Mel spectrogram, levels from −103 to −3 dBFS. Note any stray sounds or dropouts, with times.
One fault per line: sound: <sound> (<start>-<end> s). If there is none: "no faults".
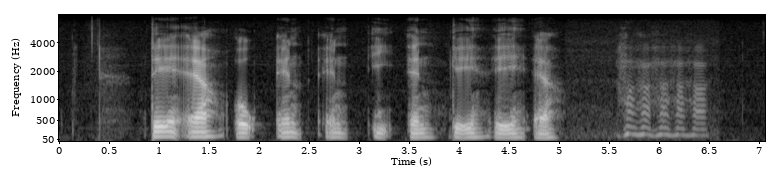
sound: laugh (5.6-6.5 s)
